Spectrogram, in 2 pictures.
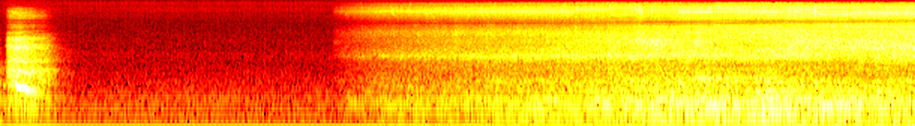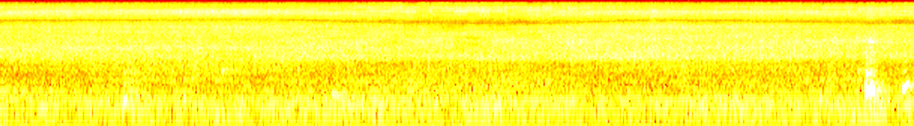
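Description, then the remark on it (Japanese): A short breathy exhale, a moment of silence, then shower water starts and pours in a steady, even hiss for about fifteen seconds as soap is rinsed off, with a small knock near the end. “じゃあシャワーで泡全部流しちゃうね。”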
